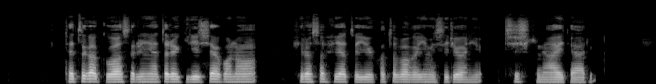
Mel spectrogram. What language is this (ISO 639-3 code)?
jpn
